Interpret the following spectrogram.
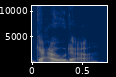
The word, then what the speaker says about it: Gouda: Uh it's pronounced gouda in Netherlands. So, in America we say gouda.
